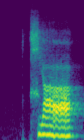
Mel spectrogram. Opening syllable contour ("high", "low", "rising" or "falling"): low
